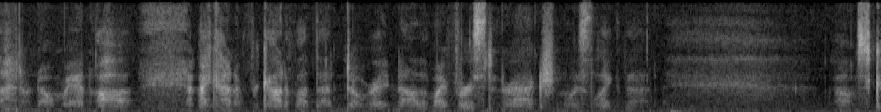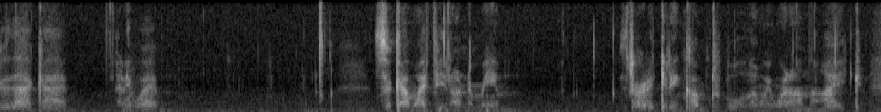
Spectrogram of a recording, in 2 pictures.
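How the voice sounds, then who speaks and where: A man whispers at a fairly quick pace. His speech has long, frequent pauses. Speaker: accounting intern and student. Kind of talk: ASMR ramble, casual talk to camera. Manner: soft-spoken, whispered.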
